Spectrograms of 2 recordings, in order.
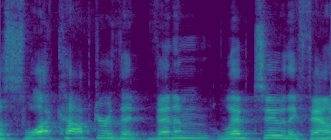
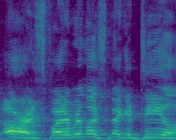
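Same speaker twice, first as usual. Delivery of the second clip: mock menacing; 6 semitones higher, 6 dB louder than usual. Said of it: "in his most menacing pose yet".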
